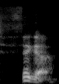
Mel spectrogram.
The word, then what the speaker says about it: figure: yes the word figure there are two pronunciations in my mind there's tom hanks from toy story where he says you're an action figure and then there's the british pronunciation which is figa so my struggle is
